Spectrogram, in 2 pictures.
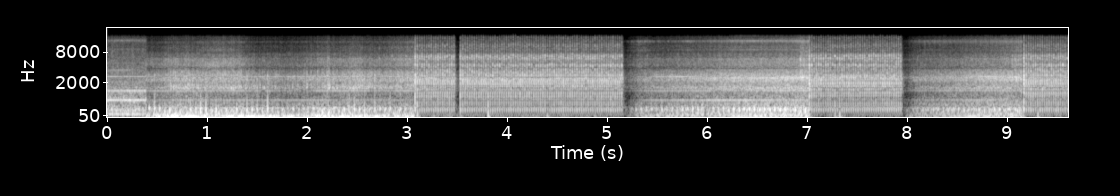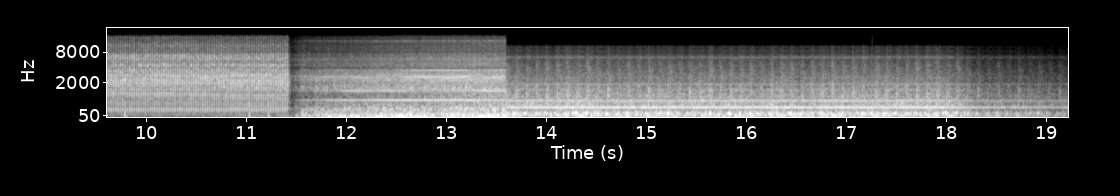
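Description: UH-1Y Venom helicopter cabin noise through the open gunner's door, cut together with GAU-17/A minigun fire in rapid continuous strings. The last few seconds are steady helicopter rotor and engine noise with a constant hum, fading out near the end.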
